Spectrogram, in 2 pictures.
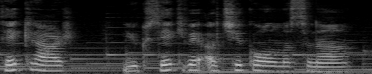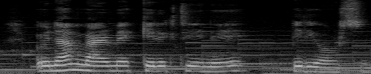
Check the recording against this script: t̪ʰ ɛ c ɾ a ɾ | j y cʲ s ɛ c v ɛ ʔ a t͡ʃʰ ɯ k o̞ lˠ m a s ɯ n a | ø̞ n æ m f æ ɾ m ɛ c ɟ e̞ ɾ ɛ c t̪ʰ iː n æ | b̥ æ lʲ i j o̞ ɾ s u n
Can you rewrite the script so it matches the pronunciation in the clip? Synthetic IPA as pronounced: t̪ʰ ɛ c ɾ a ɾ | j y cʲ s ɛ c v ɛ ʔ a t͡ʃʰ ɯ k o̞ lˠ m a s ɯ n a | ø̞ n æ m v æ ɾ m ɛ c ɟ e̞ ɾ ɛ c t̪ʰ iː n i | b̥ i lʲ i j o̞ ɾ s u n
